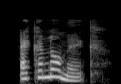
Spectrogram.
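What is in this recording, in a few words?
"economic", British English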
